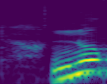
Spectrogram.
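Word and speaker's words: know: डिड यू मीस आप नो का मतलब होता जानना अब इस नो वर्ड में के और डब्लू दोनों साइलेंट होते हैं ओके हाउ डिड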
